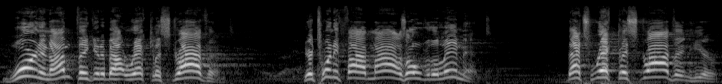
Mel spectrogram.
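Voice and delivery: high, loud, building lecture from a stern trooper; rising scolding shout. Acted. Highway patrolman shouting at the speeder, loud and high. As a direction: pile on the guilt like an angry cop.

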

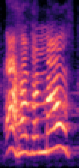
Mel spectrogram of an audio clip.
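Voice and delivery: loud preaching rising to very high screamed praise; full-force preaching. Real, not acted. Preacher refuses to be outpraised, building to ecstatic screams. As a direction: build from a shout to shrieking whoops.

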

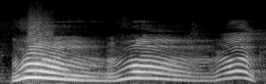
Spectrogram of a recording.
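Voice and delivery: loud high vroom of passing semi-trucks. Retold or imitated. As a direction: belt out each truck roaring past. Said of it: "semi-trucks coming behind me".

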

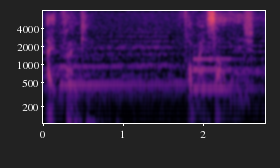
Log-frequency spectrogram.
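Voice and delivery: guided prayer. Acted. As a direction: lead the prayer gently, line by line. Leads the sinner's prayer.

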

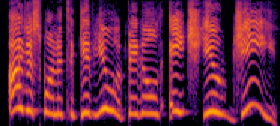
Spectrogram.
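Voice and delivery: very high cartoon squeal; pleading villain toy. Cobra confessing to Froggy why he chased him, high squealing plea. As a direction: squeal out the confession, spelling it emphatically.

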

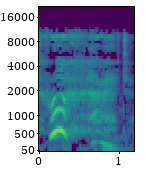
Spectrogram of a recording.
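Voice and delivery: sleepy, yawning through words. Real, not acted. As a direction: talk through a big yawn. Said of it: "I'm so yawning tonight".

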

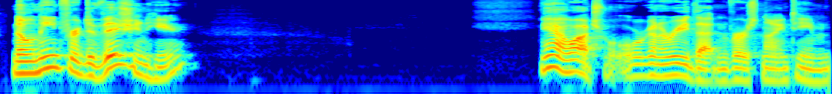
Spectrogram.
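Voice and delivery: normal talking voice

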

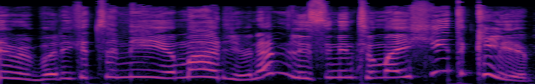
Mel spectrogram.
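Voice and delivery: very high-pitched cartoon hero voice; squeaky, sing-out mascot greeting; Mario. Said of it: "and then we were like".

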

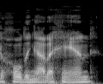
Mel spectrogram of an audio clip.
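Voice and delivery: plain reading voice

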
